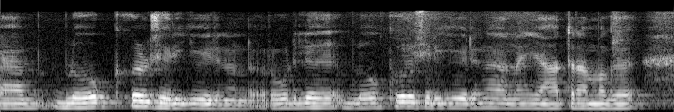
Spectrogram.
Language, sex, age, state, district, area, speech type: Malayalam, male, 45-60, Kerala, Palakkad, rural, spontaneous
